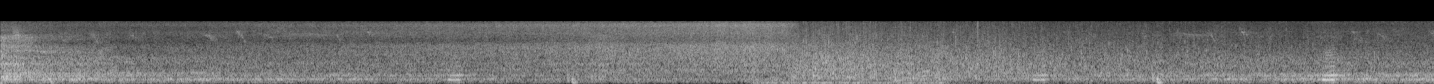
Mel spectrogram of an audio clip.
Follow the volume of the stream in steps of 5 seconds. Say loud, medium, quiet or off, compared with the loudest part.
medium, loud, medium.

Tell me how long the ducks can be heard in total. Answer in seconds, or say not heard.
2 s.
